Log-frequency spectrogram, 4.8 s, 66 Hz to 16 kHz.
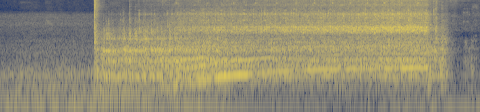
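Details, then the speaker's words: Cub Cadet lawn mower engine cranked with the spark plug removed, battery reading 15 volts: the starter spins the engine freely into a smooth rising whine with no compression pulses, like a jet. "Why'd that turn over like a military jet? Oh, that's funny."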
